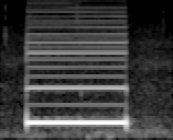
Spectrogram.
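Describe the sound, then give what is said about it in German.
A single ringback tone from a phone line during an outgoing call: one steady, loud, buzzy electronic tone lasting about a second, then quiet line hiss. No one speaks. “Ersten Klingeln bin ich dran.”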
